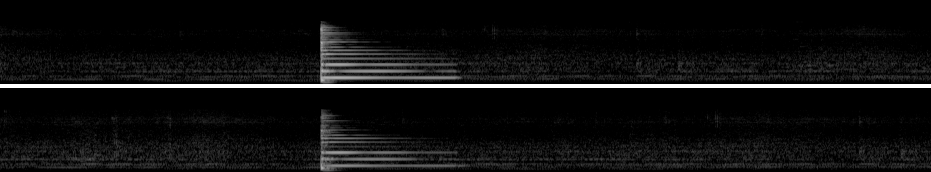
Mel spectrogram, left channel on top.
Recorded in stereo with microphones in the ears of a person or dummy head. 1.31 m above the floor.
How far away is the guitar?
About 0.6 m.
